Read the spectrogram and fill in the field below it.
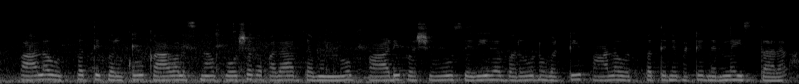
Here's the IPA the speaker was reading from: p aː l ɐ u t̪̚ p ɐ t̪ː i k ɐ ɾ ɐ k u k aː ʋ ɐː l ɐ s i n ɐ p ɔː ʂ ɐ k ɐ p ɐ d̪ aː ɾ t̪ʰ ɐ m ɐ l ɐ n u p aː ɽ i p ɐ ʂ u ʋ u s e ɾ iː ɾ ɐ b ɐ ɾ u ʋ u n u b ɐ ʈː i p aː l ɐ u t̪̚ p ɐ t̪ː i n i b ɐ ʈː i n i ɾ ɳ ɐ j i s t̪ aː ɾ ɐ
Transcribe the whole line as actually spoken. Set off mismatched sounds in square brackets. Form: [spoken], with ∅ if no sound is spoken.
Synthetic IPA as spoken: p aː l ɐ u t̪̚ p ɐ t̪ː i k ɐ ɾ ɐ k u k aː ʋ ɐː l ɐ s i n ɐ p ɔː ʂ ɐ k ɐ p ɐ d̪ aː ɾ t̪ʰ ɐ m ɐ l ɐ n u p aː ɽ i p ɐ ʂ u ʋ u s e ɾ iː ɾ ɐ b ɐ ɾ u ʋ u n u b ɐ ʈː i p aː l ɐ u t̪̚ p ɐ t̪ː i n i b ɐ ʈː i n i ɾ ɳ ɐ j i s t̪ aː ɾ ɐ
